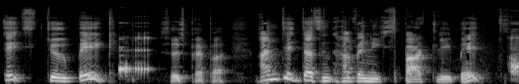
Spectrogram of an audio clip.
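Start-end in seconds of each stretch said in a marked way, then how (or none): 0.0-1.2 high slow little piglet voice; patient little girl piglet explaining to Daddy; Peppa's voice. Acted. 2.6-5.1 put-on high little girl piglet asking; child piglet wondering where the jumpers are; Peppa's voice.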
